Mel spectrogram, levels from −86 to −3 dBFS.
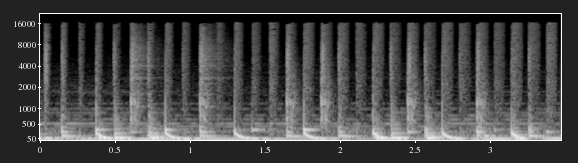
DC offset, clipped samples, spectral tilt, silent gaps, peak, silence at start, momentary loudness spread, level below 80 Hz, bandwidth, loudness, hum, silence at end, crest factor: under 0.1%; under 0.1%; -5.5 dB/octave; none; -4 dBFS; 0 s; 4 LU; -20 dBFS; 17 kHz; -19 LUFS; none; 0 s; 14 dB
